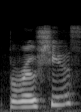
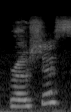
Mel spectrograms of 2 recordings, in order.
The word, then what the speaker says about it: Broscious: We're here with Brochious. Did I say that right? Broscious, Broscious.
